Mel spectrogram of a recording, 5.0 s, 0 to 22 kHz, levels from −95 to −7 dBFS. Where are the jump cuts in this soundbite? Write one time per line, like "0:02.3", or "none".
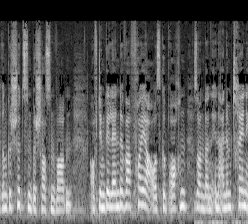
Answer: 0:03.9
